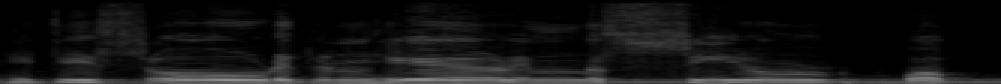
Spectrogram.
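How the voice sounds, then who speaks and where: A man's voice: sits high, takes it slowly, lo-fi sound, loud music behind the voice. A man playing a sinister, gloating keeper of a book of terror tales, hosting in theatrical 1940s radio style. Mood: gloating, ominous. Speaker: horror anthology host.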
